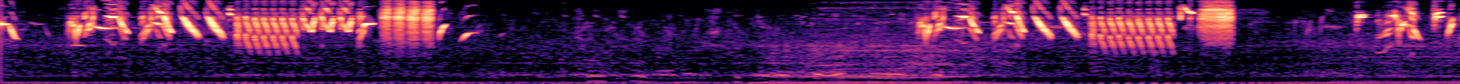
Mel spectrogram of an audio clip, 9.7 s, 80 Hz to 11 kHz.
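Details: European goldfinch recorded for the 2016 World Championship in Goldfinch Song: two long runs of fast, high, liquid twittering with buzzy trills, split by a quieter middle stretch where faint voices murmur in the background.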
